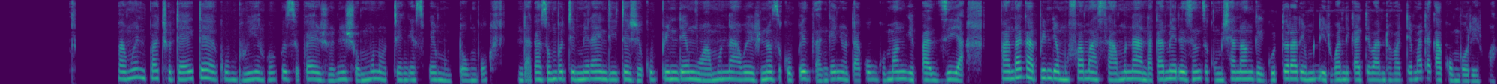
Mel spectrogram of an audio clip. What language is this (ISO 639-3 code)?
ndc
